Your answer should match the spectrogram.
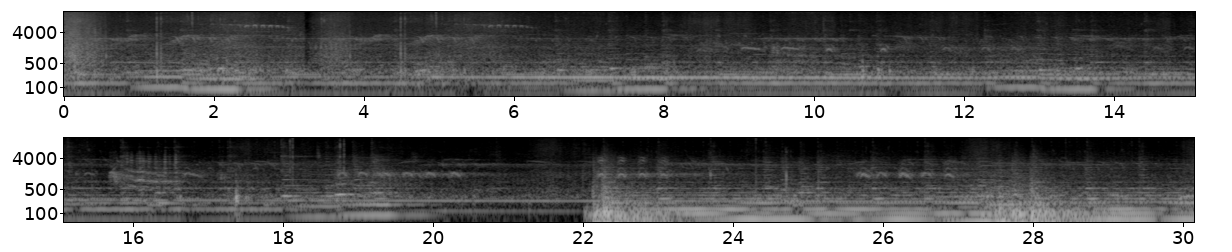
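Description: Wild turkeys gobbling at intervals, over a low background music bed that swells about two-thirds of the way through.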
